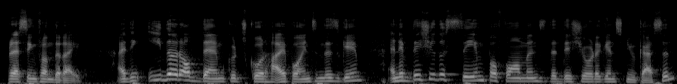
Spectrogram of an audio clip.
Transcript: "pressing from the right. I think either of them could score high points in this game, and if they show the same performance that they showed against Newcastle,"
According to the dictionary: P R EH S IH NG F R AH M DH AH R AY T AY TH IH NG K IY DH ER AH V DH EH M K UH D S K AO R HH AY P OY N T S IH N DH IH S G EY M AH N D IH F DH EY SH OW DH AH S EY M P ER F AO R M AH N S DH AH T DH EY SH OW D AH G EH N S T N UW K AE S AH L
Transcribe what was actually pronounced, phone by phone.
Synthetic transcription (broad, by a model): P R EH S IH NG F R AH M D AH R AY T AY T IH NG K IY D ER AH V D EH M K UH D S K AO R HH AY P OY N T S IH N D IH S G EY M AH N D IH F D EY SH OW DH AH S EY M P ER F AO R M AH N S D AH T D EY SH OW D AH G EH N S T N UW K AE S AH L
